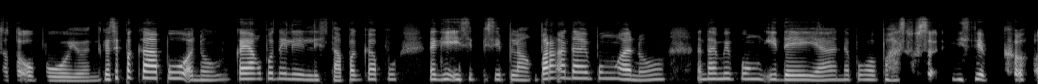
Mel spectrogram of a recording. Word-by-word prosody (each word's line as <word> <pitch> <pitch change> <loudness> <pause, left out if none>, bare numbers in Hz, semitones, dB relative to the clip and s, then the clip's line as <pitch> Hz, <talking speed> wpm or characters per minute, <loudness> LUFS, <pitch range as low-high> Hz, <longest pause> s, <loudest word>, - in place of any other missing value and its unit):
totoo 195 0 -3
po 185 - -4 0.2
yun 170 +1 -6
kasi 235 +6 +1
pagka 295 -2 +6
po 285 -1 0
ano 205 +1 -6
kaya 255 0 +8
ko 260 - -7
po 270 - -1
nililista 225 -7 -3
pagka 220 +3 -1
po 235 -1 -12 0.3
nag-iisip-isip 230 0 -1
lang 205 -2 0
ako. - - -26
Parang 260 +3 +6
ang 300 - 0
dami 285 -1 +4
pong 275 0 -8
ano, 225 +1 +1 0.3
ang - - -5
dami 255 +1 +1
pong 250 -2 -4
ideya 215 -2 +1
na 220 - -5
pumapasok 220 0 -5
sa - - +2 0.2
isip 230 -1 -1 0.2
ko. - - +1
230 Hz, 175 wpm, -23 LUFS, 215-255 Hz, 0.3 s, kaya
